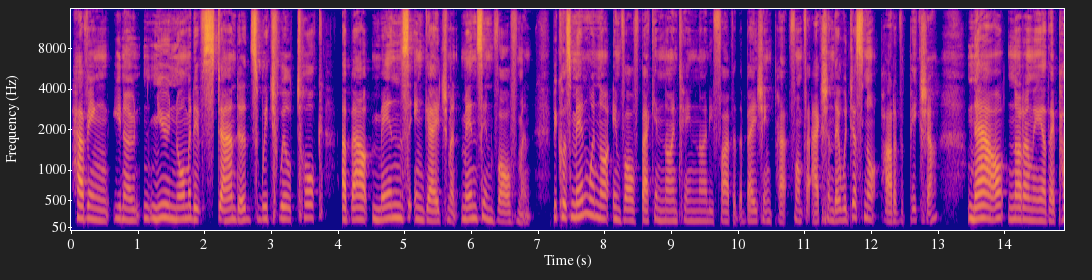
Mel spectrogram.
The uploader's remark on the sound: This event was held live at the University of Sydney Business School on 21 November 2023 and presented with the University's Science in Australia Gender Equity (SAGE) Program.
